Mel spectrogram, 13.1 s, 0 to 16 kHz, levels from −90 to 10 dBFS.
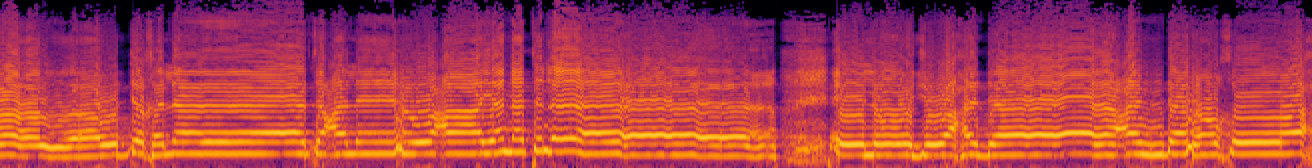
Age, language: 50-69, Arabic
